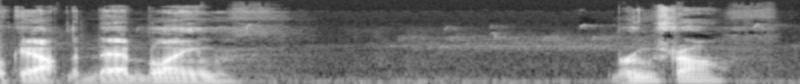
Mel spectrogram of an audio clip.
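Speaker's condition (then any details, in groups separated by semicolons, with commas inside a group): No condition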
